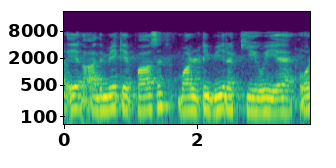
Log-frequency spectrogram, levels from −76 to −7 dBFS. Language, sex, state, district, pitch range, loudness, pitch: Hindi, male, Uttar Pradesh, Shamli, 135-150 Hz, -14 LUFS, 140 Hz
